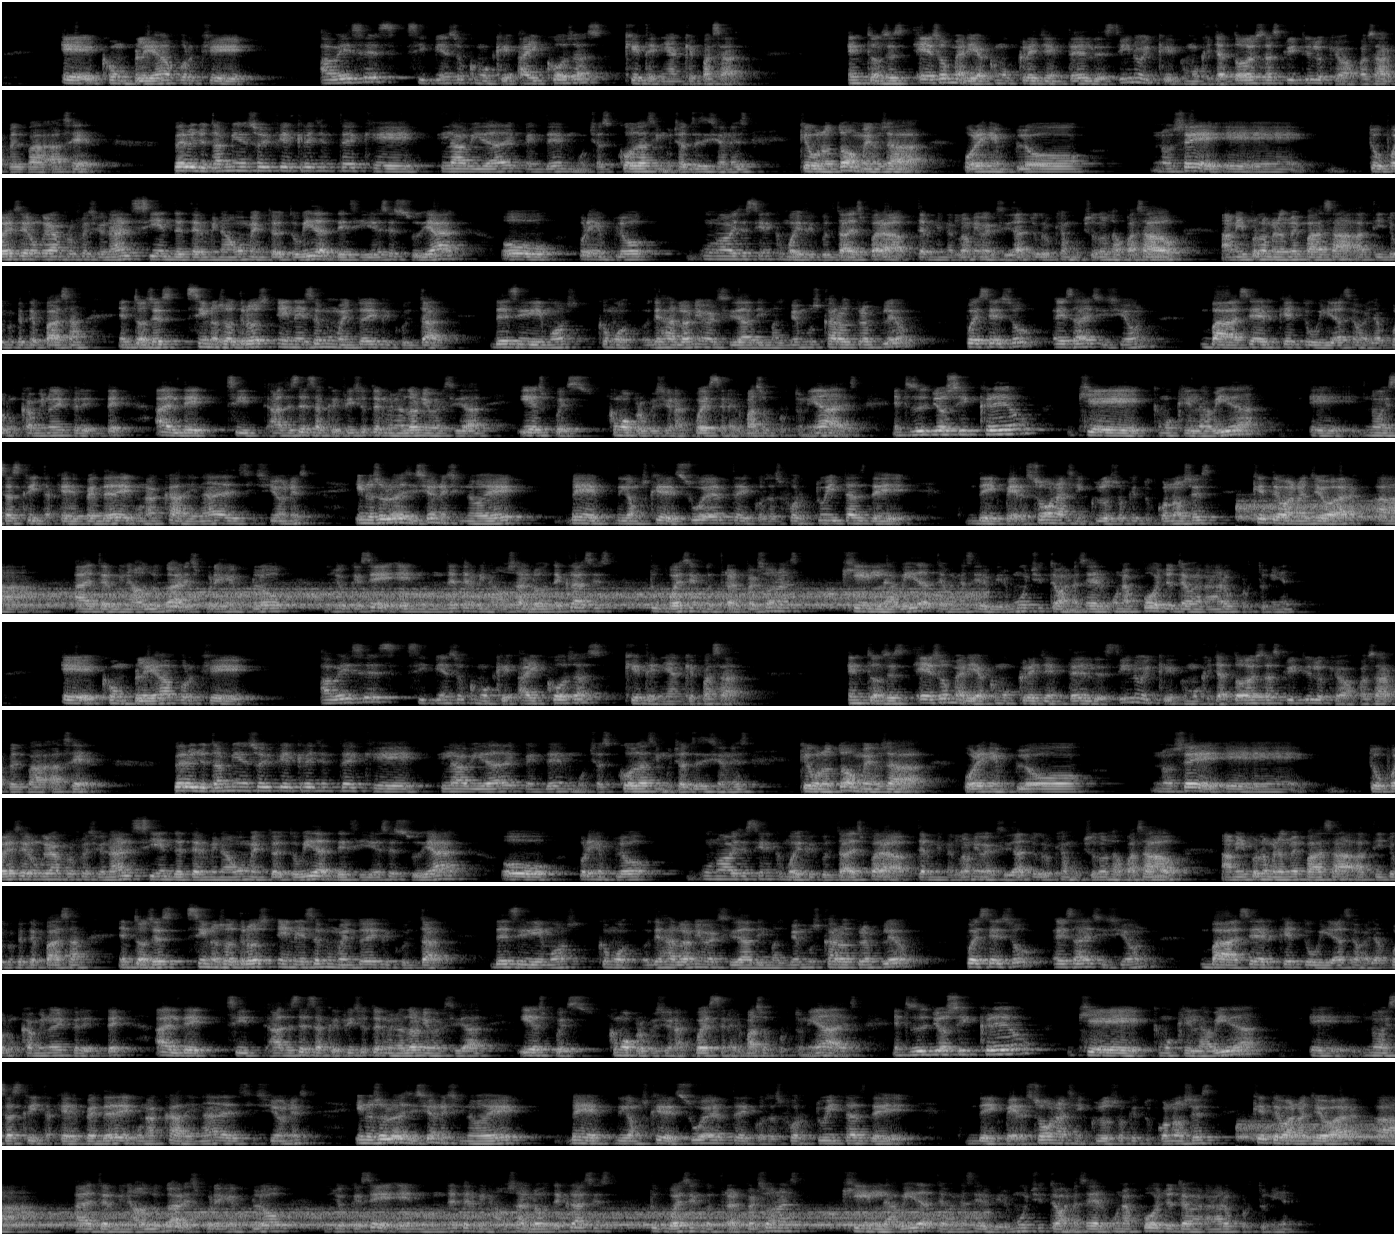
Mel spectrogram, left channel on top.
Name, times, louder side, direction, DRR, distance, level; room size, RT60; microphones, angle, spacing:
voice 1, 0.6-2.4 3.2-6.0 6.2-7.4 8.5-14.8 15.7-21.5 21.9-23.1 23.5-24.7 25.4-26.9 27.2-27.3 27.6-32.4 32.9-33.3 33.6-34.3 34.7-39.6 40.1-46.2 46.7-50.8 51.4-53.3 53.8-60.5 60.9-66.0 66.5-68.2 68.8-74.8 75.3-78.7 79.3-81.7 82.2-84.0 84.3-86.4 86.8-89.6 90.1-91.5 92.0-96.4, equal, 10° left, -7 dB, 3.6 m, -27 dB
sound 1, 82.0-93.5, equal, 45° left, 1.4 m, -32 dB
17.0 x 5.9 x 3.2 m, 0.68 s
head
